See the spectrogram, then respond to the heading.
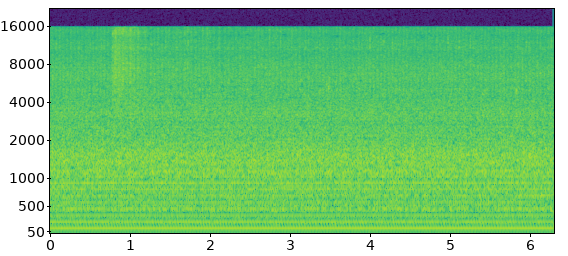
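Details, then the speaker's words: Honda HRR216 mower warmed up after a slow-releasing auto choke: loud, steady drone with a constant low pitch and no surging or hunting; it is running normally. "and maybe the choke is finally stopped the correct running position"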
